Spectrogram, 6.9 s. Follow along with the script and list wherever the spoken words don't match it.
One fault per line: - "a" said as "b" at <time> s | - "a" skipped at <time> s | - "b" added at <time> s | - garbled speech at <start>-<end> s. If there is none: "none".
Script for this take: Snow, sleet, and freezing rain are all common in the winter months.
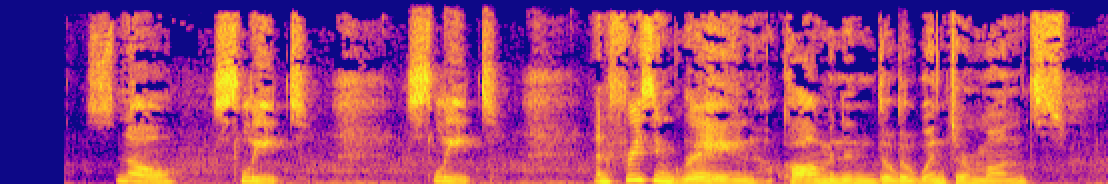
- "sleet" added at 2.5 s
- "are all" skipped at 4.8 s
- "the" added at 5.6 s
